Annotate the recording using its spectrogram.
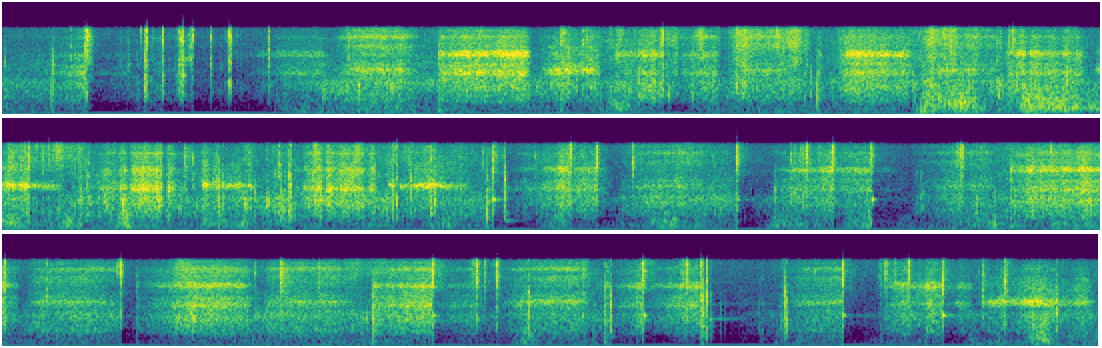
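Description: Close rustling and handling noise right at the microphone as it rubs against a jacket sleeve and gear, with many sharp clicks and knocks scattered through it.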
